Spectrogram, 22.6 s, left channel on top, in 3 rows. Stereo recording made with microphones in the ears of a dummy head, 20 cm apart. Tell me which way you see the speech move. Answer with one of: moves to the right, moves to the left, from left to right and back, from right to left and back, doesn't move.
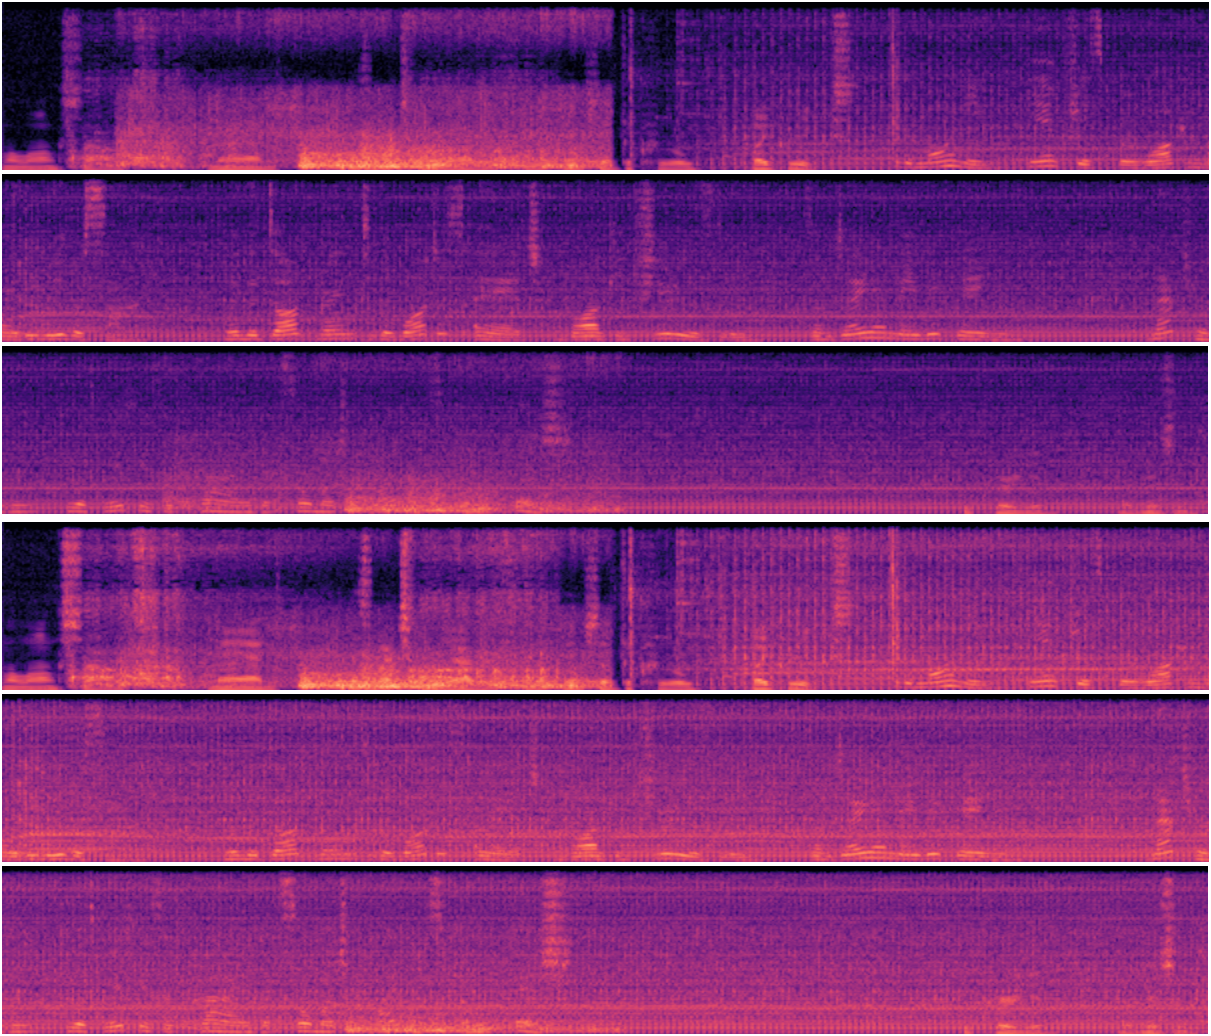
from right to left and back.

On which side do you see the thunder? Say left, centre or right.
left.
